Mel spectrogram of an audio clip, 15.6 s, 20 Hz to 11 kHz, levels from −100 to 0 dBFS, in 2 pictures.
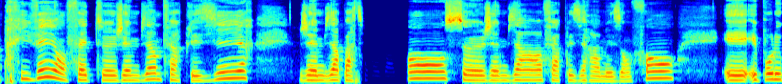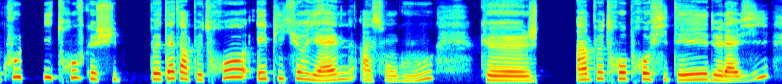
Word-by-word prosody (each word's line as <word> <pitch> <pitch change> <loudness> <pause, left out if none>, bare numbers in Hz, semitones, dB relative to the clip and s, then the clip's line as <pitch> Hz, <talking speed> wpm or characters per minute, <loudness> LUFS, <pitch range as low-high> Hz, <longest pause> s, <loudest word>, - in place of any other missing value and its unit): priver, 270 +6 0
en 230 -5 +1
fait, 195 0 -3
heu, 185 -1 -1
j'aime 185 0 -1
bien 220 +4 -1
me 225 - -9
faire 200 -3 -5
plaisir, 235 +11 0 0.5
j'aime 185 0 0
bien 200 +2 +1
part 190 -1 -2 0.5
cances, 255 -1 +6
heu, 185 -2 +1
j'aime 185 0 -1
bien 195 +1 -1
faire 190 -1 -5
plaisir 185 -1 -6
à 170 -1 -4
mes 160 0 -5
enfants. 255 +11 0 0.5
Et 185 +1 +2
et - - -1
pour 220 +2 +2
le 220 - +2
coup, 305 +9 -1
lui 280 +2 -4
il - - -7
trouve 285 -2 -4
que 240 - -1
je 225 - 0
suis 225 -4 -5 0.3
peut-être 255 +4 +3
un 240 - +6
peu 205 -3 -5
trop 300 +7 +3
épicurienne 235 -4 0
à 190 - -3
son 180 -1 -5
goût, 180 +9 -7 0.5
que 175 -2 +3
j 170 - -3 0.4
un 210 +2 +5
peu 250 +3 -2
trop 245 0 +3
profiter 215 -2 +1
de 195 -1 +1
la 170 -2 +5
vie 225 - -5
205 Hz, 190 wpm, -22 LUFS, 185-245 Hz, 0.5 s, cances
